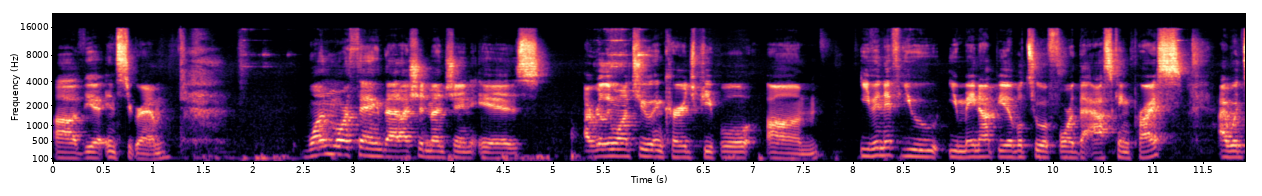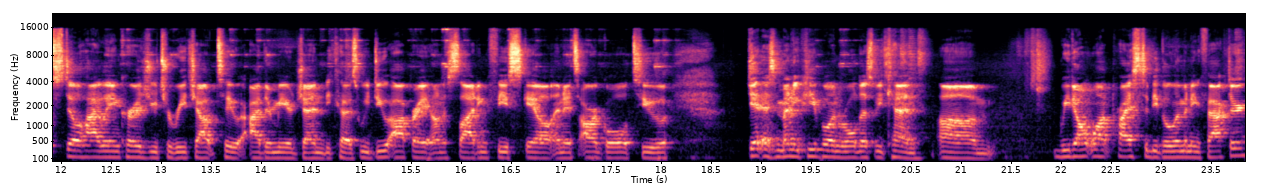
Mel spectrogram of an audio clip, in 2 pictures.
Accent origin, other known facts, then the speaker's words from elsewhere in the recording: Minneapolis, Minnesota, United States; I was born and raised in South Minneapolis. I still live here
